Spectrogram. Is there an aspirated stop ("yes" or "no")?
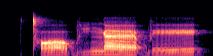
yes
